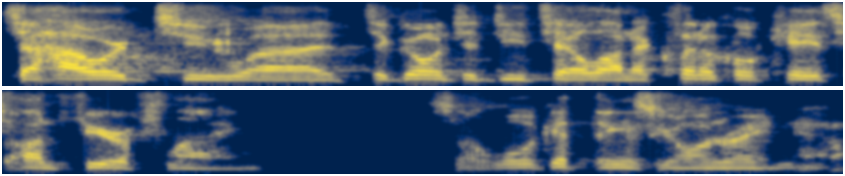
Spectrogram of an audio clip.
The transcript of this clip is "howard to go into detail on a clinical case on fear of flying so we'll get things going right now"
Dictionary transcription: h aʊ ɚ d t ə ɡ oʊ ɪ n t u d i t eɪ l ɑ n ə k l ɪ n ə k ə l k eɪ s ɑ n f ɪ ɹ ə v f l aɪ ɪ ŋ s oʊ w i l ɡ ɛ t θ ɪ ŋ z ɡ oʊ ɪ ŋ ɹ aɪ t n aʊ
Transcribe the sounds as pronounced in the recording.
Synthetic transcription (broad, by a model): h aʊ ɚ d t ə ɡ oʊ ɪ n t u d i t eɪ l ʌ n ə k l ɪ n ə k l k eɪ s n f ɪ ɹ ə f l aɪ ɪ ŋ s oʊ w i l ɡ ɛ t θ ɪ ŋ z ɡ oʊ ɪ ŋ ɹ aɪ t n aʊ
